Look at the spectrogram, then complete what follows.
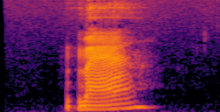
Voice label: "ma" unmarked, vietnamese

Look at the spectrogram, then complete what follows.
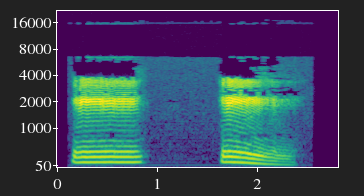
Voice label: u curl i stroke, vietnamese vowels

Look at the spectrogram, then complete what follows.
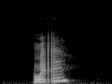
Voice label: ma high broken, vietnamese

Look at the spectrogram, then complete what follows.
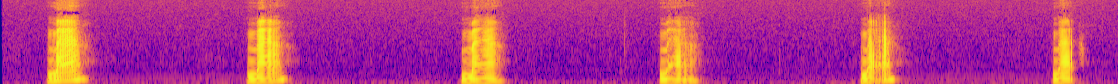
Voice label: ma six ways, vietnamese

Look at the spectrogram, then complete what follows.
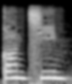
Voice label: "con chim", vietnamese

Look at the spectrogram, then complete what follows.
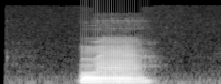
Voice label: ma low falling, vietnamese

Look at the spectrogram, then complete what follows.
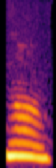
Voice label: "ngon", vietnamese

